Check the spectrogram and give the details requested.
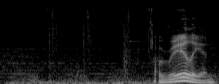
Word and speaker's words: Aurelian: Aurelian, that's how you pronounce it.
